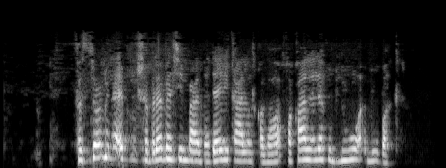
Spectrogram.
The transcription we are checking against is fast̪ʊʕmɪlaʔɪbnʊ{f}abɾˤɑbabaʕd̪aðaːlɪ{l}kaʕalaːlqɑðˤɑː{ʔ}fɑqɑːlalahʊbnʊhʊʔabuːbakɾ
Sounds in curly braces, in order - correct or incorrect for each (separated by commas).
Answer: incorrect, incorrect, correct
